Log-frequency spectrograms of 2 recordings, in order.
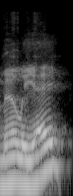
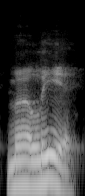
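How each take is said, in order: First: The last syllable has a French ending. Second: The last syllable sounds like the word ear. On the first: The speaker calls it wrong. "He's not French. He's not Merlier" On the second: The speaker calls it right. "It's like the ear on the side of your head"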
